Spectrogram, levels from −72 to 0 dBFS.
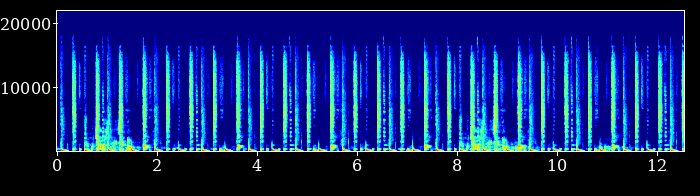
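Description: A noise suppressor designed for speech stays active through the whole clip and treats sustained tones, ambience and reverb as noise to be removed. Its gain keeps swinging by around 10 dB, so attacks pass while held sound and decaying tails sink, making the audio pump and thin out.

From 1.64 to 1.95 s, the noise suppressor misjudges a stretch of sound as noise and cuts it harder than its surroundings, with the deepest drop about 15 dB. Over roughly a fifth of a second in total, the sound audibly dips.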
